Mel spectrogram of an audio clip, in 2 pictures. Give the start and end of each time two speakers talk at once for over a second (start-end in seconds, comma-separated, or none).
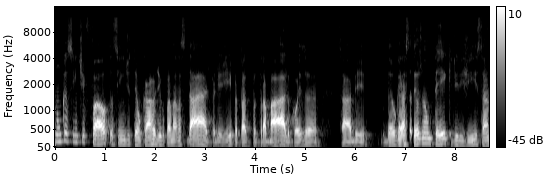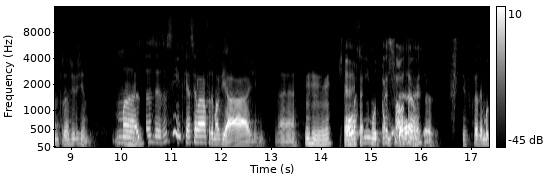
14.4-16.1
